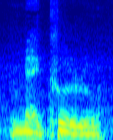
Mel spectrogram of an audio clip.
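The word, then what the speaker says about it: メェークル: Uh, yeah, it's pronounced Meuru. Uh, cry of a goat plus a vehicle kind of I think. Interesting. Pronounced meuru. Meukuru.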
